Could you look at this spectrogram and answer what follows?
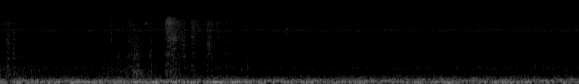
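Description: Woodland ambience: a steady high insect trill over a low rumble, with a few brief rustling clicks between about one and a half and two and a half seconds in.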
